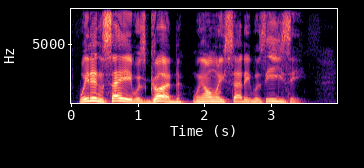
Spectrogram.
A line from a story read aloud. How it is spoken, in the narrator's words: The redhead shouted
